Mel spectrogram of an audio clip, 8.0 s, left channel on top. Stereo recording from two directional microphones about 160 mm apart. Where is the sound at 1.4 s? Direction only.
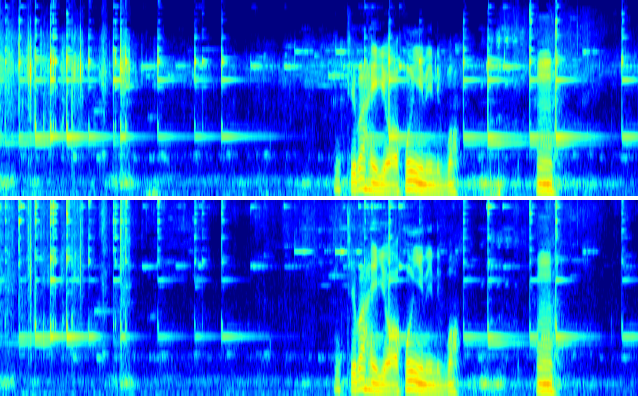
20° right (ahead or behind).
